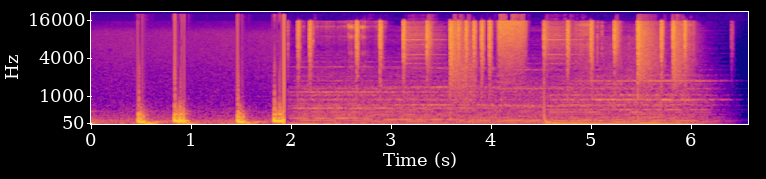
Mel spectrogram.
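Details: Physiological split S2 heard on inspiration at the pulmonary area: aortic and pulmonary valve closures separate during inspiration and fuse in expiration. Two heartbeats at about 60 per minute, followed by music.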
